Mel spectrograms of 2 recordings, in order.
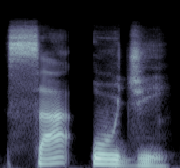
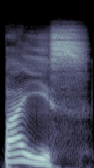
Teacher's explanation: Se você falar devagar, percebe que tem duas emissões de voz ali bem distintas para essas vogais.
